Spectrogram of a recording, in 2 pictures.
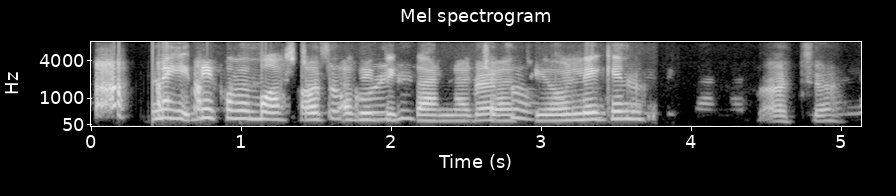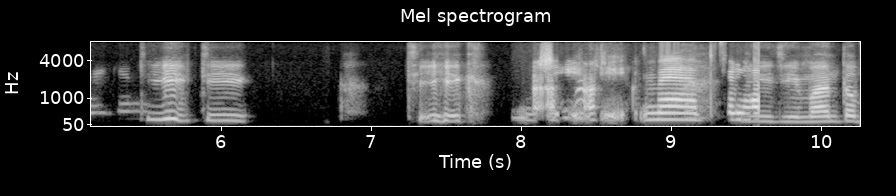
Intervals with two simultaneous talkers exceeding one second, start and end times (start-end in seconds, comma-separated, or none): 1.4-3.7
